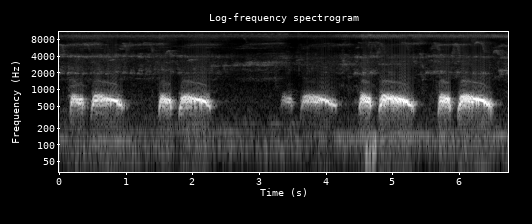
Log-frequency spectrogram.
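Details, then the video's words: Zebra dove of a local strain, its song used for luring wild zebra doves. Paired soft coos, each a brief note followed by a drawn-out falling one, repeated about every second with short pauses and faint background noise. "suara burung perkutut lokal"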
